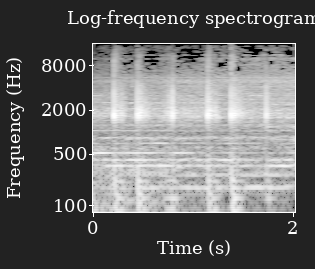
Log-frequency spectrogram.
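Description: Windows error sounds from the MEMZ trojan, struck over and over about three times a second on top of a steady droning hum. This is the trojan's payload on an infected Windows XP machine as it floods the screen with error icons.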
